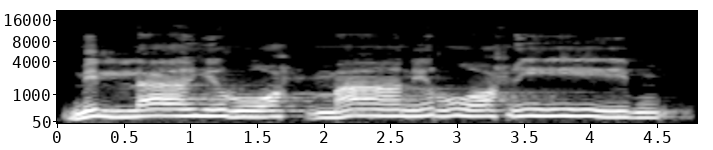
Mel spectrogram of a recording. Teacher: نون کو ڈائریکٹ را میں ملائیں کیونکہ را پر تشدید ہے، اور رائے مشددہ کو 2 مرتبہ پڑھتے ہیں۔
